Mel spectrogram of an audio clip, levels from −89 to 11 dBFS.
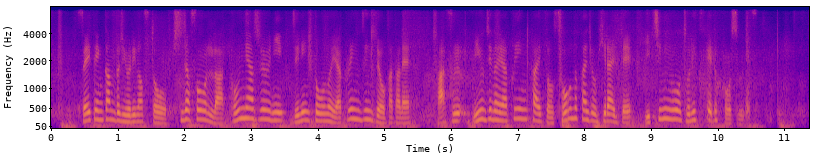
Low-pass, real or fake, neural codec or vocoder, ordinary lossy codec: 7.2 kHz; fake; codec, 24 kHz, 0.9 kbps, WavTokenizer, large speech release; none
